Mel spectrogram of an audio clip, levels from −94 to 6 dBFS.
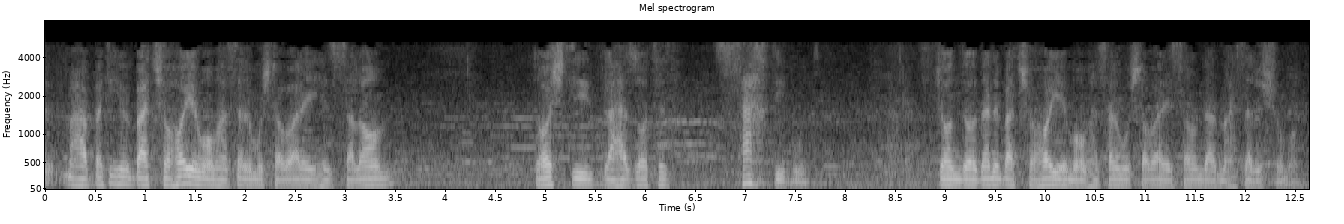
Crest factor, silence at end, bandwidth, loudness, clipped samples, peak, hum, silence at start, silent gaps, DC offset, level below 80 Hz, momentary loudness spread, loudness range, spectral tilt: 20 dB; 0 s; 5.4 kHz; -26 LUFS; under 0.1%; -6 dBFS; none; 0 s; none; under 0.1%; -50 dBFS; 19 LU; 4 LU; -11.5 dB/octave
